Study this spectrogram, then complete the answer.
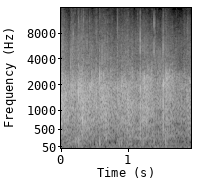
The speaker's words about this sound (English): Go ahead, give the Lord a big clap.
